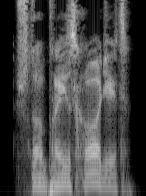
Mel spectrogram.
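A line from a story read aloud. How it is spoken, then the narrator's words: Eerie monstrous voice. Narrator (Russian): произнес монстр жутким чудовищным голосом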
